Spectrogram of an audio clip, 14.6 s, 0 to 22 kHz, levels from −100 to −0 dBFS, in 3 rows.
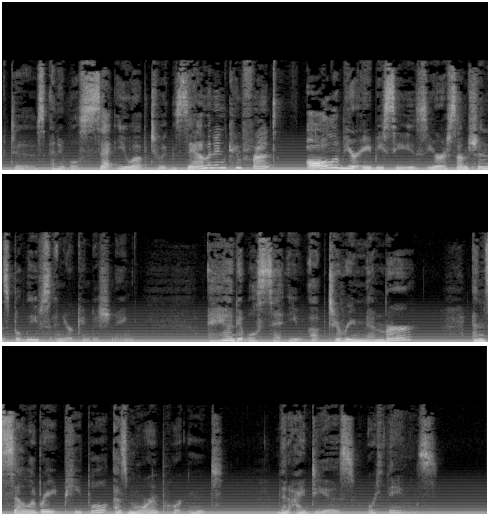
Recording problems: electrical hum; noticeable; throughout; 60 Hz, 15 dB below the speech

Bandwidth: 14.5 kHz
